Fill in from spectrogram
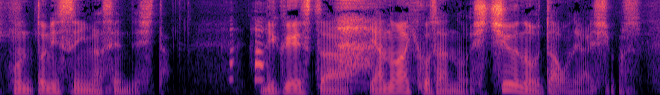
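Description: A man's voice: low voice, animated, fast talker. A man co-hosting a radio show, reading listener confessions aloud in a casual, teasing way and laughing along. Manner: joking, teasing, reads letters with laughs. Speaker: radio co-host. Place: radio studio. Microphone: studio microphone.

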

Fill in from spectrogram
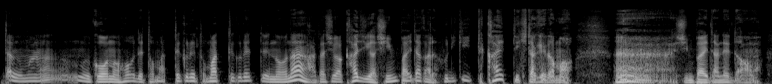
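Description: A man's voice: sing-song, fast, creaky, hardly any pauses, husky, no echo, full character voice. A man doing a stingy, scolding old merchant. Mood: grumbling. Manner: low, grumbling, lecturing. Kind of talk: rakugo storytelling.

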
